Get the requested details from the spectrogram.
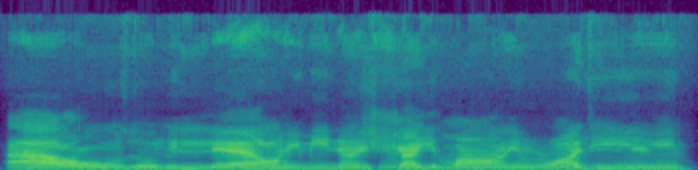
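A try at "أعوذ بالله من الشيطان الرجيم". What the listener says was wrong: शै ना पढ़ो बेटा, शै नून की आवाज नहीं आनी चाहिए, तो गुना बन जाएगा। शैतानिर रजीम।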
